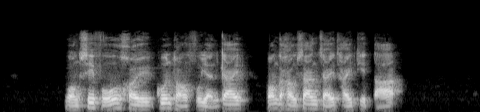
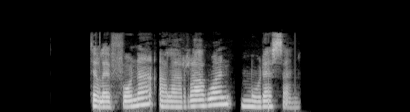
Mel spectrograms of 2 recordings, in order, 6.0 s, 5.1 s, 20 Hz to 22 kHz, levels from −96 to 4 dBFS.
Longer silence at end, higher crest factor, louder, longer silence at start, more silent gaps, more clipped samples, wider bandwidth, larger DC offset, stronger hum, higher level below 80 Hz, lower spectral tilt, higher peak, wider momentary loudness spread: second, 1 s vs 1.4 s; about the same, 14 dB vs 18 dB; about the same, -16 LUFS vs -17 LUFS; second, 0.8 s vs 1.15 s; second, none vs 2.93-2.99 s; neither; about the same, 7.8 kHz vs 7.8 kHz; neither; neither; about the same, -60 dBFS vs -56 dBFS; about the same, -5.5 dB/octave vs -5.5 dB/octave; about the same, -2 dBFS vs 0 dBFS; about the same, 6 LU vs 5 LU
